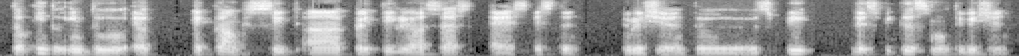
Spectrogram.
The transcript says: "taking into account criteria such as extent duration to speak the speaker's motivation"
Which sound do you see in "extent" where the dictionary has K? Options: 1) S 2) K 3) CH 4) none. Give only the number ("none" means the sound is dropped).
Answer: 4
